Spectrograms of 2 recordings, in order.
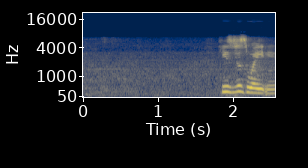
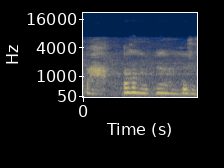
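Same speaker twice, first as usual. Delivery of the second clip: mock moaning noises; 2 semitones lower, 6 dB quieter, slower than usual. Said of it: "making those faces and those noises".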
